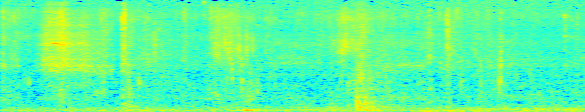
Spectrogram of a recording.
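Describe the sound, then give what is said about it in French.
Steady light outdoor wind rushes across the microphone beside open water, with a constant low rumble and a few soft thumps and knocks, like a small boat moving. No one speaks. “Il y a un peu de vent.”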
